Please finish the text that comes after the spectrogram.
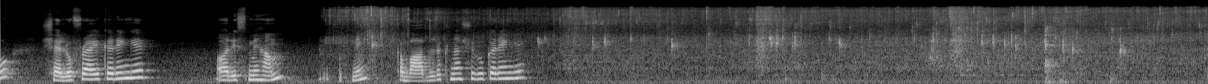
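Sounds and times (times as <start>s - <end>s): patties sizzling in oil: 3.2s - 12.0s.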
